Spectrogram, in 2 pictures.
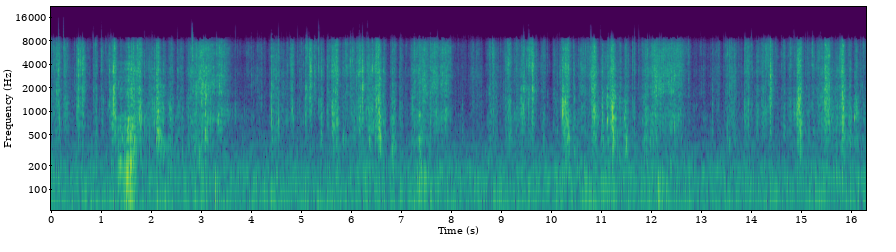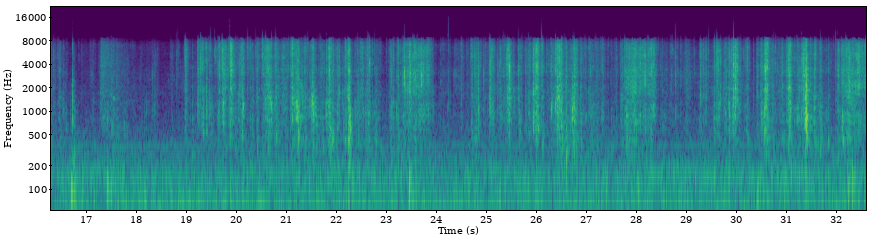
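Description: Foil wrappers of Panini Playoff Football card packs crinkling and tearing as the packs are ripped open and the cards pulled out. The sound comes in bursts with short pauses and one longer lull past the middle.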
